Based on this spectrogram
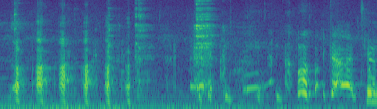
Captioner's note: both laughing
